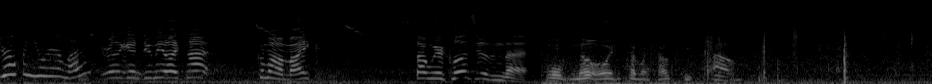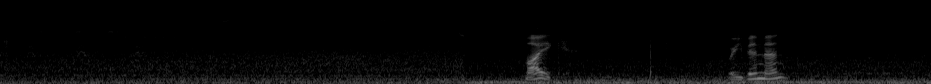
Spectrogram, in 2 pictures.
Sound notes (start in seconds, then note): 1.1 still shouting; 7.7 stomps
